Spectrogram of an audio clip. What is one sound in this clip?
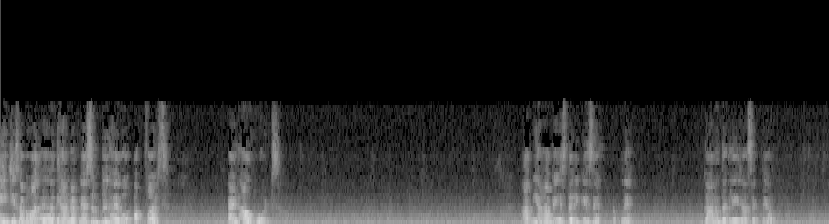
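A woman talks calmly into a nearby microphone, in short bursts with pauses.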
